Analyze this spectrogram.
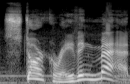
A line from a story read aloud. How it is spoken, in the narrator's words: Sheila shouted back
